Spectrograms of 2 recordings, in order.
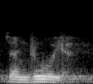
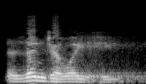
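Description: First: The name ends with the sound 'wiya'. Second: The name ends with the sound 'wayh'. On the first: This is how hadith scholars say it. The speaker calls it wrong. "أما أهل الحديث فيكون" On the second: This is how language scholars say it. The speaker calls it right. "هكذا تنطق عند أهل اللغة"

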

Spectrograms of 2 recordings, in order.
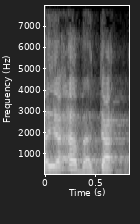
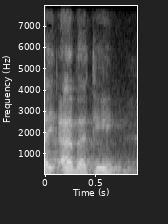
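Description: First: The t is followed by an a vowel. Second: The t is followed by an i vowel. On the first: The word is not in the possessive form. "يقرأها بفتح التاء" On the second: The word is possessed, meaning my father. "يقروا فيها يا ابتي على اساس انها مضافه"

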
